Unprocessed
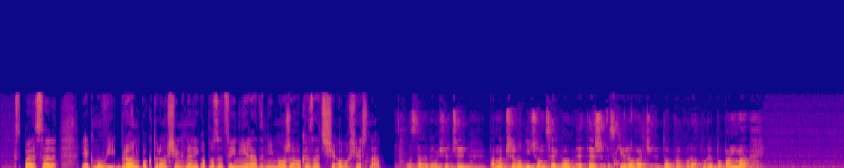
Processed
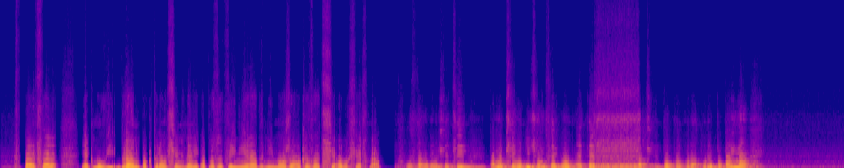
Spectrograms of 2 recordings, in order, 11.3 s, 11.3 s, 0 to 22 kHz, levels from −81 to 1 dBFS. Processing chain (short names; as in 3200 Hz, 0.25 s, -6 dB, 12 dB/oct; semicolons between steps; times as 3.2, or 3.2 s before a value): spectral freeze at 7.95, 0.57 s; running maximum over 9 samples; gain -2 dB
